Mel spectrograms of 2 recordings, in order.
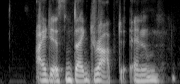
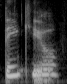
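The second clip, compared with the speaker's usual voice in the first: a much higher, light thank you; 11 semitones higher than usual. Retold or imitated. Miss Texas answering with a high, light thank you. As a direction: chirp it back high. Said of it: "She said".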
